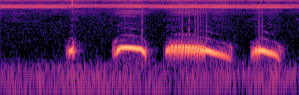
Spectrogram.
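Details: A full spotted dove call phrase, played as a lure for birds: a short soft note, then a steady coo, a long coo falling in pitch, and a final short falling coo. Low hum beneath.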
